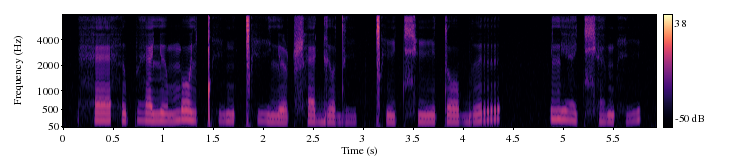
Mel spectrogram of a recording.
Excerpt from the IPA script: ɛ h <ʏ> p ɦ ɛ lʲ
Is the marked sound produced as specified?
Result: no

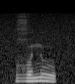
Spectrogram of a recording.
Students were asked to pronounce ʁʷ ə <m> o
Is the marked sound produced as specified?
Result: no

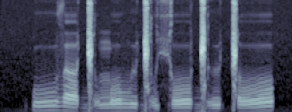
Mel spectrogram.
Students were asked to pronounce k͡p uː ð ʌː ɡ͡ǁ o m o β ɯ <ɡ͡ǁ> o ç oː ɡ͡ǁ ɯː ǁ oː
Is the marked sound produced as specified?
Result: yes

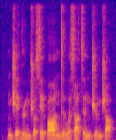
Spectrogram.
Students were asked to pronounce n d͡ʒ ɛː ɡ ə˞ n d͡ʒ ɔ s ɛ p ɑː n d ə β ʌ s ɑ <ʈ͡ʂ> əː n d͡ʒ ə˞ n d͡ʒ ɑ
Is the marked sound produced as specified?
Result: no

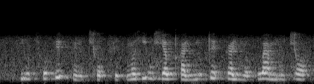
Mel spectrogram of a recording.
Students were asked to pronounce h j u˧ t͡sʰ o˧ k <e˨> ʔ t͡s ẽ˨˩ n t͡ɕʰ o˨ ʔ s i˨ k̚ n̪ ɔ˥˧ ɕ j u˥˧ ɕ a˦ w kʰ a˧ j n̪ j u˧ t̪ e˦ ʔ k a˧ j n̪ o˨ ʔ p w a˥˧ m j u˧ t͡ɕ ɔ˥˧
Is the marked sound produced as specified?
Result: no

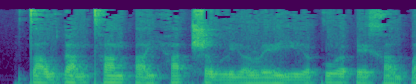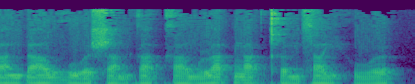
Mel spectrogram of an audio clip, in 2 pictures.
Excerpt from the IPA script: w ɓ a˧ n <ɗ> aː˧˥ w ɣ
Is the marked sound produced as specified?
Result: yes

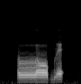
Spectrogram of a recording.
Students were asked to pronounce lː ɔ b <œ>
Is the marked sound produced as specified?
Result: no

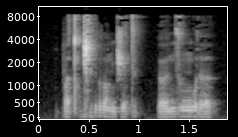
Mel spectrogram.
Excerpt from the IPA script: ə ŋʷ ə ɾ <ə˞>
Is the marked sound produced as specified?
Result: no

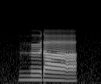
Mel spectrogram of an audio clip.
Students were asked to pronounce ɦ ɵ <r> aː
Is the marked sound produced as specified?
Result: no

